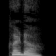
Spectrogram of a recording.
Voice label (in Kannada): "ಕಡ", Kannada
